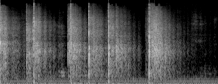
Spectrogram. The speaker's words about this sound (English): I beg, may we clap for them like two people. Again.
